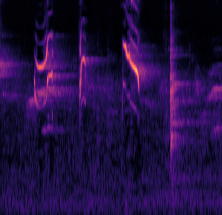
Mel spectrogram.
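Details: Oriental white-eye singing in the wild-style ngalas manner in the morning, used to train birds: a few sharp, high chirps and a bright downslurred whistle, separated by short pauses, in a quiet setting.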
